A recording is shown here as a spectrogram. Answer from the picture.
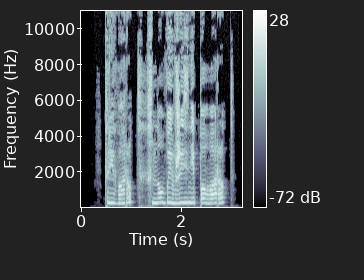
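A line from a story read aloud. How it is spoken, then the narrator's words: Giggle. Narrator (Russian): хихикнула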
